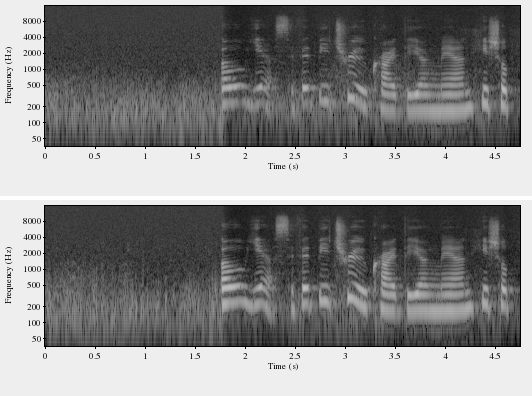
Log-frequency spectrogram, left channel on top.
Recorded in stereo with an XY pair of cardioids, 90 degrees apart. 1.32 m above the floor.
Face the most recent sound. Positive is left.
turn(degrees=20)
